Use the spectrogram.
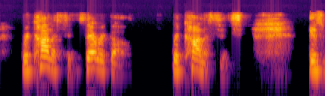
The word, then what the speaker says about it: reconnaissance: Reconnaissance. I know I'm pronouncing that wrong. Reconnaissance.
